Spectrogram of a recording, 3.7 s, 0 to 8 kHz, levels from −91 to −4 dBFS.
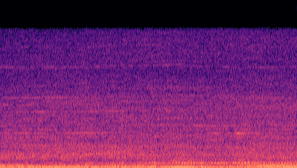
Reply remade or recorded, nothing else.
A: recorded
